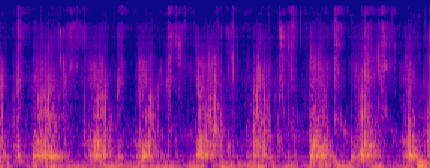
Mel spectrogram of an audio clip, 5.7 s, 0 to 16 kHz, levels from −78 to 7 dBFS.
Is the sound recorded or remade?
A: remade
